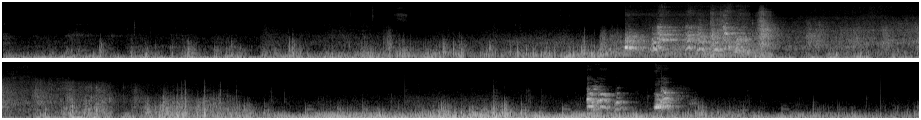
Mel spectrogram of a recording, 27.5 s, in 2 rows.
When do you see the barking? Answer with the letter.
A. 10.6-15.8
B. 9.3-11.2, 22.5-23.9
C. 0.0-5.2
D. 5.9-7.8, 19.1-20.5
B.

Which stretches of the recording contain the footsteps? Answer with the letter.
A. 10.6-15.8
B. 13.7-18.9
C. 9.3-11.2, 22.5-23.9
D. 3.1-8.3
A.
